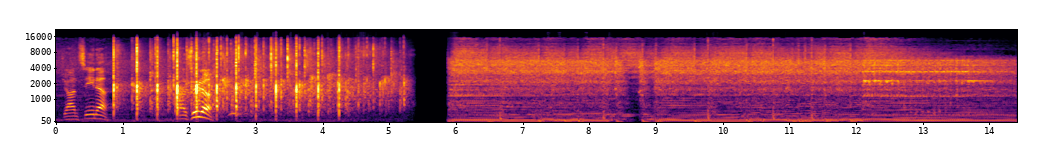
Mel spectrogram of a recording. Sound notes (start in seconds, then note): 0.8 audience applauding; 0.8 clapping; 3.1 audience applauding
